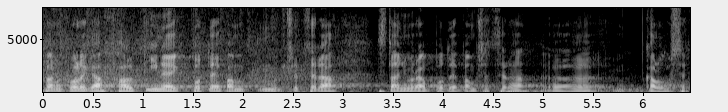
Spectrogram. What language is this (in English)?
Czech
